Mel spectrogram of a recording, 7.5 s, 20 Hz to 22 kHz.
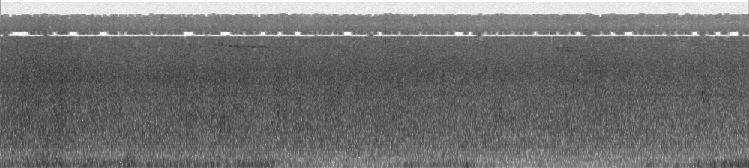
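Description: Class 70 diesel-hauled freight train passing at a distance, a steady rushing rumble of the train on the track, mixed with wind buffeting the microphone, which is gustiest in the first few seconds and again near the end.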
